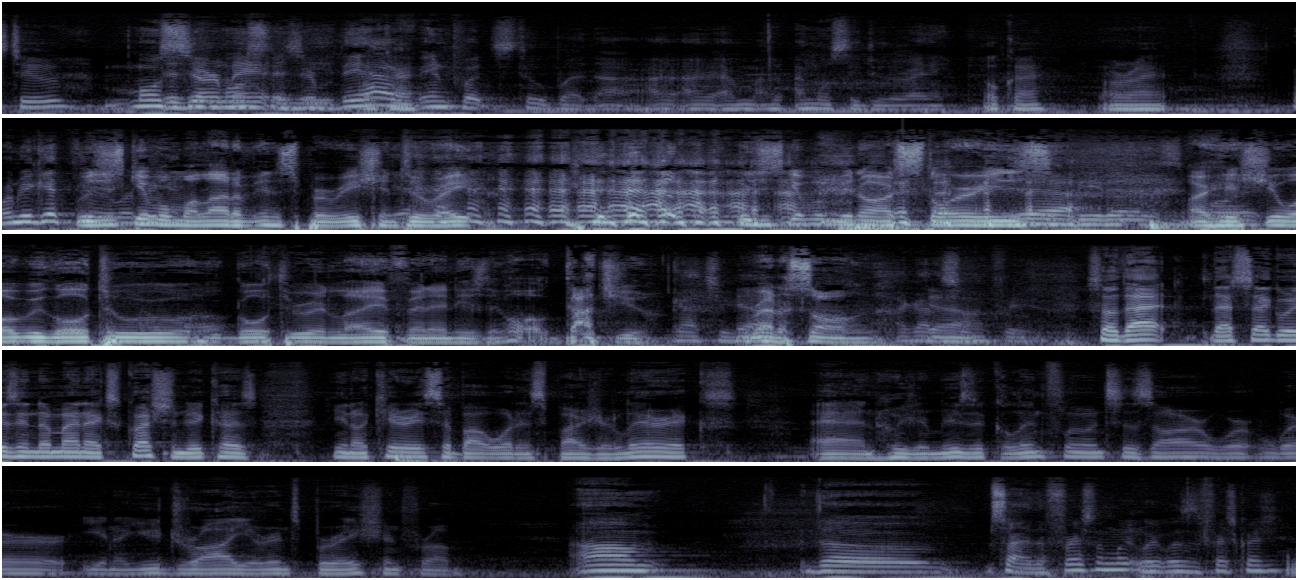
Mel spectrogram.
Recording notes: we chat backstage before a sold out crowd at The Aging Room in Long Beach, Ca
